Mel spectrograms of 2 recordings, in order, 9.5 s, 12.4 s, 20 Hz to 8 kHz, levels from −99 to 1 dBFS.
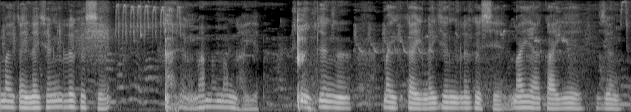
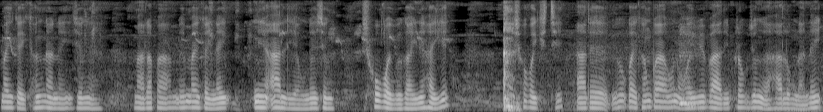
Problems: constant background noise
